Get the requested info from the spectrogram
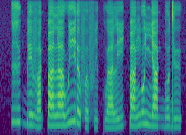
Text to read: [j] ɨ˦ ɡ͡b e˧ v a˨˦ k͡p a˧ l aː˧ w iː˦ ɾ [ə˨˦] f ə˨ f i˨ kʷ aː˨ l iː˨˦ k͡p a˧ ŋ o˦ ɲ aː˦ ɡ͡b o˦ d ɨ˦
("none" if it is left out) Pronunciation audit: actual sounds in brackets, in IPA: ɣ, ə˦

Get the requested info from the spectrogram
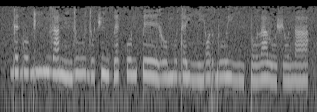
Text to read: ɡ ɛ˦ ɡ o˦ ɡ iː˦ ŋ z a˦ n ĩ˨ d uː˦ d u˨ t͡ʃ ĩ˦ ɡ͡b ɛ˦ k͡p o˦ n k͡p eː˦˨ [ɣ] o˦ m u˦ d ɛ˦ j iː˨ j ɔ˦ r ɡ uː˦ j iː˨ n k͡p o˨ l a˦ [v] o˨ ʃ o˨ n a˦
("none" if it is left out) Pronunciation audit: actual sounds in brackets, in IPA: ɣ, v

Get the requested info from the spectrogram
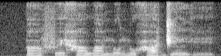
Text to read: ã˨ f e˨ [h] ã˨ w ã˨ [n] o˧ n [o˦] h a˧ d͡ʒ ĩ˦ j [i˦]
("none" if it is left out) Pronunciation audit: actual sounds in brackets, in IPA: h, n, o˨, i˦

